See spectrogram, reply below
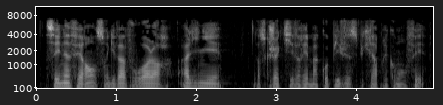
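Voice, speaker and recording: A man teaching a screen-recorded software tutorial, patiently explaining each click step by step. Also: fairly low pitch, gravelly, dull audio.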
